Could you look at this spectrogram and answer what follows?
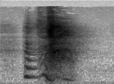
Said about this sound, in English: Excuse me for a second, I need to sneeze.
